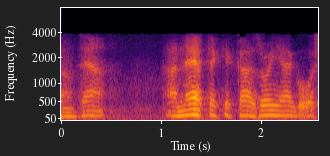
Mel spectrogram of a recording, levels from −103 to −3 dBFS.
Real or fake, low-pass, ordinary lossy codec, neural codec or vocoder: fake; 7.2 kHz; AAC, 16 kbps; codec, 24 kHz, 0.5 kbps, DualCodec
